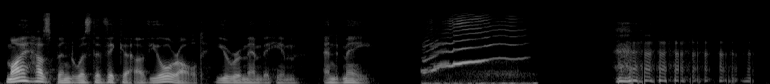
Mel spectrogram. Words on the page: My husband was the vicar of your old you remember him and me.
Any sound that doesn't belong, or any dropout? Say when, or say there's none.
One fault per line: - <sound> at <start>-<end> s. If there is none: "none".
- squeak at 4.2-5.4 s
- laugh at 6.1-7.6 s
